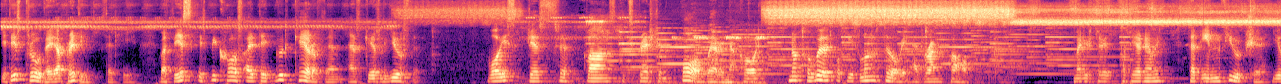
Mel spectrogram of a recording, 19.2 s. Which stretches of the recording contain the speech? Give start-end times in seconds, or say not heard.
0.0-6.2, 7.3-14.5, 16.1-19.1.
